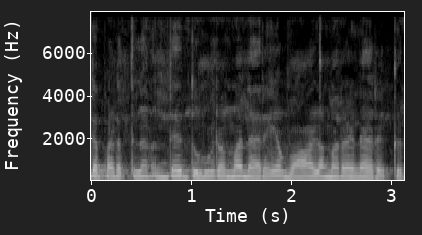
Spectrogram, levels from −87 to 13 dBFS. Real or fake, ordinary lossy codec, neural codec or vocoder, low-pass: fake; none; codec, 16 kHz, 4 kbps, FunCodec, trained on LibriTTS, 50 frames a second; none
